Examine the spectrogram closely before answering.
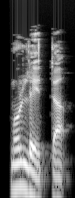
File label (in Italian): "molletta", crespinese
